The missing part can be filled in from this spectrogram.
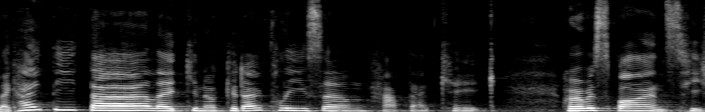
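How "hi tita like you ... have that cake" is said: mock very bakla, sweet, affectionate, endearing politeness. Retelling own request to an older cake worker: imitating own endearing bakla manner. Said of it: "in a very endearing way, like, very bakla".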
